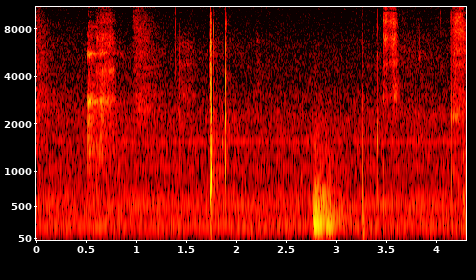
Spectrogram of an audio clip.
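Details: One-week-old newborn boy with hiccups: quiet, brief, sharp catches in his breathing with soft breathy sounds between; he is also hungry.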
